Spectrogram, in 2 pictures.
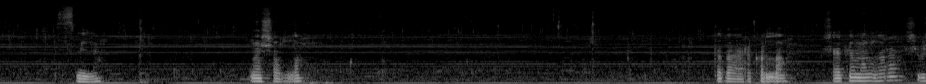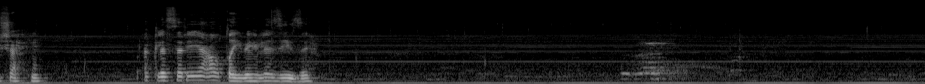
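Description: Thick soup splashes softly as it is ladled into a bowl.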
